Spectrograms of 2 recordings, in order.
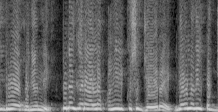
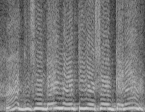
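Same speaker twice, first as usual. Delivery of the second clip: ordinary talk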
